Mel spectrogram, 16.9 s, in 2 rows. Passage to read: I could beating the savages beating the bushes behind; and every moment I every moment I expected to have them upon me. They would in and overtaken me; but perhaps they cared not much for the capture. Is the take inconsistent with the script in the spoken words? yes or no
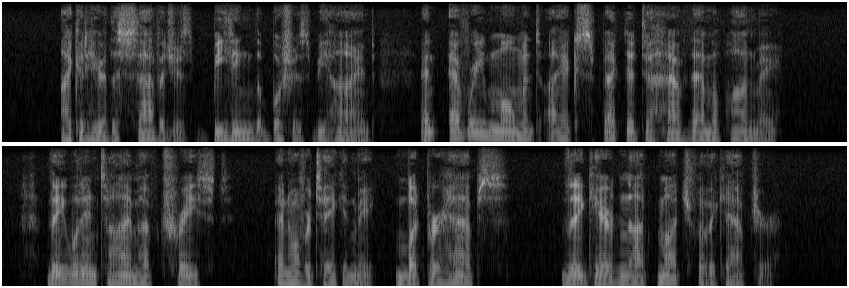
yes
